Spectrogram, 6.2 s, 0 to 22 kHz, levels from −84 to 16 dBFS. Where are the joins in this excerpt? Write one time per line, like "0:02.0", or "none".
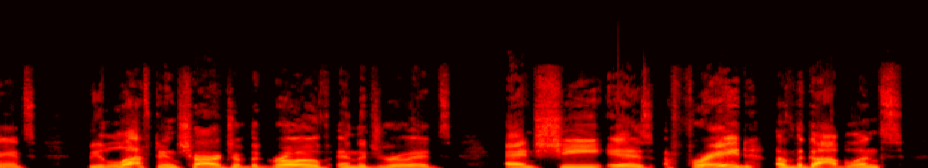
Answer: none

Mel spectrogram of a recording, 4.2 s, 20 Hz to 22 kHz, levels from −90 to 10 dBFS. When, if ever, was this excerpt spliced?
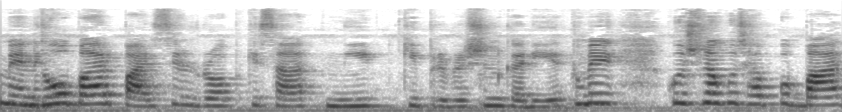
0:02.8

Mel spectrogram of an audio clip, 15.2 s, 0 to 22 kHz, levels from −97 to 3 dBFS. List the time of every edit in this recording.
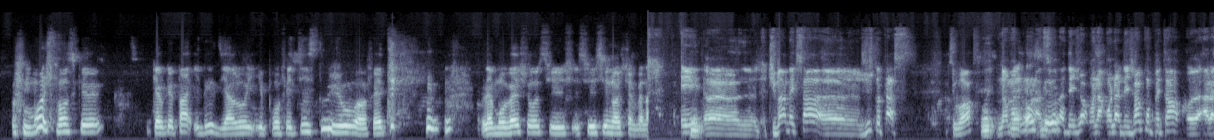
0:08.1

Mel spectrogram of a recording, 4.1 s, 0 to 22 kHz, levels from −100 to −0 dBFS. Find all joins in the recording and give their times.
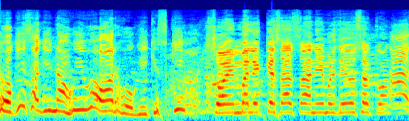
0:02.0

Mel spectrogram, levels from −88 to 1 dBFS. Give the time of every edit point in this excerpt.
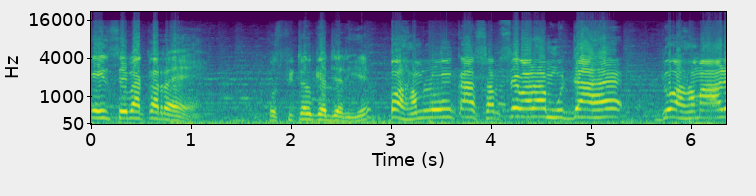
0:03.0

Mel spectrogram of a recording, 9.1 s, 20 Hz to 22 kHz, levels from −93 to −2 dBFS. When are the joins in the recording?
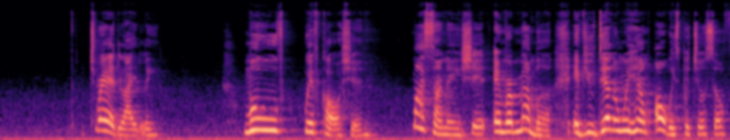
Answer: none

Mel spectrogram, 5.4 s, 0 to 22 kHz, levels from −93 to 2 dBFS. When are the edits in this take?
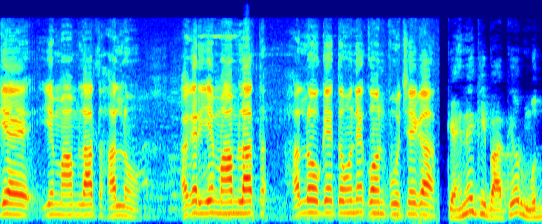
0:04.4

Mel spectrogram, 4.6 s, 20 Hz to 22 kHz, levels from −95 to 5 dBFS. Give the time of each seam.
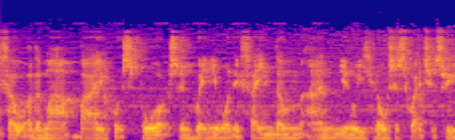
none

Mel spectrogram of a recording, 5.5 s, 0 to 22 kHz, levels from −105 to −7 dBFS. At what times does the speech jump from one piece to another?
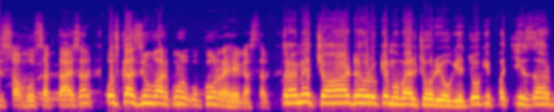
0:01.0
0:02.7

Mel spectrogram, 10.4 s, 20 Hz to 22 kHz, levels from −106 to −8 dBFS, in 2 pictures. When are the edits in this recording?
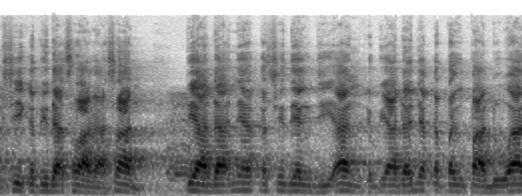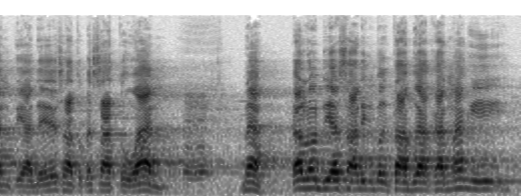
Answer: none

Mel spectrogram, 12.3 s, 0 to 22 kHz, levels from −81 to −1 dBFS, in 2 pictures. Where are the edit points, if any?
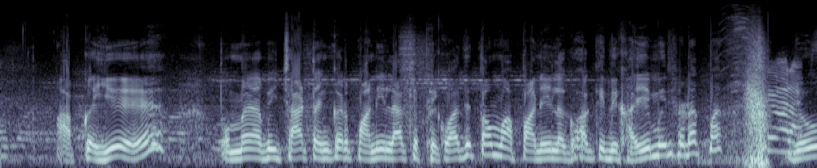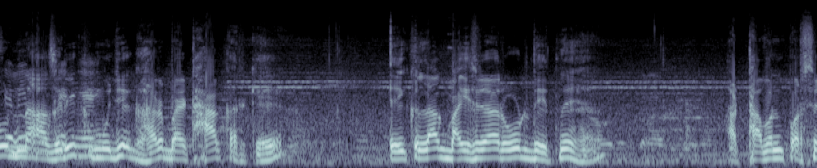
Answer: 0:05.8

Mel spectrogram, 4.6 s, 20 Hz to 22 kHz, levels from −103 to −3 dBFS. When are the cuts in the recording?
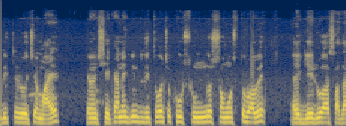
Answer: none

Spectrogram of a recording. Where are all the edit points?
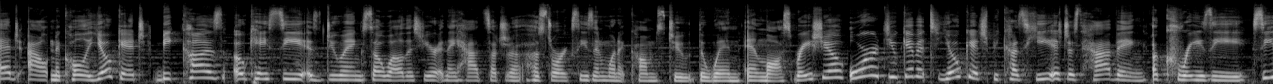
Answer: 0:01.4
0:07.4

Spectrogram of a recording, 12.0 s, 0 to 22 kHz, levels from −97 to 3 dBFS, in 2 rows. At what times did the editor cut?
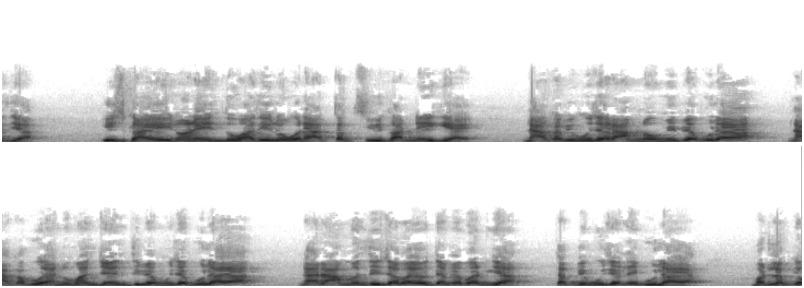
none

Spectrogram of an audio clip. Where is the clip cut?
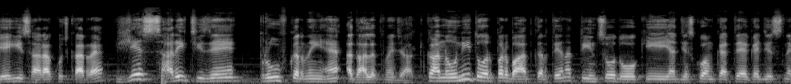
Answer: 0:01.2
0:04.2

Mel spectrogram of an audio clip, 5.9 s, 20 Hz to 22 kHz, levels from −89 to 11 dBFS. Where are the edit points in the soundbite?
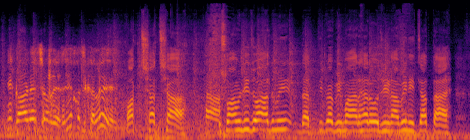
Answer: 0:02.7

